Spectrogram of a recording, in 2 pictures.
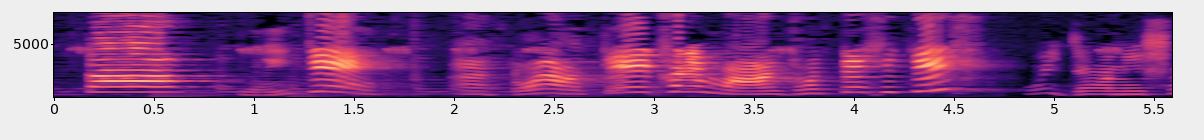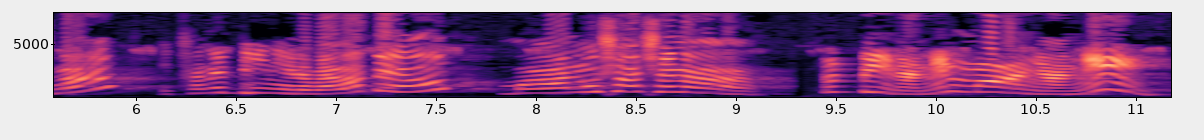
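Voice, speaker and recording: An extremely high, female-sounding cartoonish character voice with very wide pitch swings at a fairly slow pace, over music in the background. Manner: bossy, scolding, uses rude familiar address.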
